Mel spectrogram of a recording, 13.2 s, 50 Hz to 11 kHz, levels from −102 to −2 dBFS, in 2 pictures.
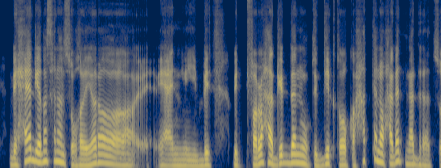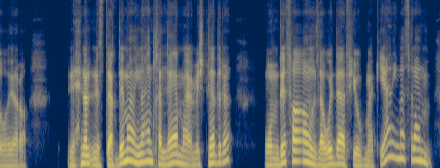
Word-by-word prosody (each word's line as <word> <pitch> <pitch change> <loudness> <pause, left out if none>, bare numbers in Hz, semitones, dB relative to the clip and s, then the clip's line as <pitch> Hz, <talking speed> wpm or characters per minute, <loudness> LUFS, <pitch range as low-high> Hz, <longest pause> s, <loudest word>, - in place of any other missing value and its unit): بحاجة 185 - +3
مثلًا 190 0 -1
صغيرة، 135 +3 0 0.3
يعني 110 -1 -4
بت 110 +3 -3 0.3
بتفرحك 130 - +1
جدًا، 160 +3 +1
وبتديك 120 +2 -3
طاقة، 120 -2 -2
حتى 200 +3 -6
لو 175 -4 +3
حاجات 180 +6 0
نادرة 120 -5 -5
صغيرة، 105 +2 -5 0.7
إحنا 155 0 +4
بنستخدمها، 150 - +3
إنها 175 +3 +3
نخليّها 150 0 +2
م 135 -6 -1
مش 130 +4 -4
نادرة، 165 +6 +1 0.5
ونضيفها، 170 - +3
ونزوّدها 140 -3 +3
في 115 - -6
يومك؟ 105 -3 -5
يعني 250 - -1
مثلًا 220 - -1
145 Hz, 125 wpm, -24 LUFS, 115-175 Hz, 0.7 s, إحنا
